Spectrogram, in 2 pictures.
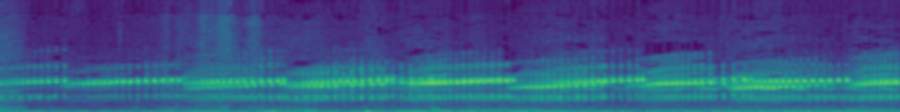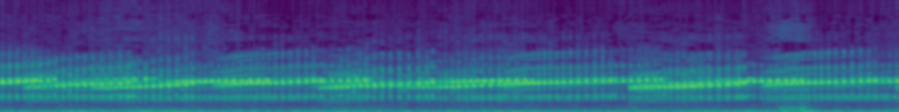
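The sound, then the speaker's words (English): A dense chorus of many frogs croaking at once in a little reedy area of a lake at night, heard while paddling; a loud, continuous overlapping trill that pulses steadily throughout, with no voices. “I went for a paddle last night and I pulled into this little reeded area and suddenly it got so loud in there.”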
